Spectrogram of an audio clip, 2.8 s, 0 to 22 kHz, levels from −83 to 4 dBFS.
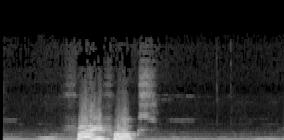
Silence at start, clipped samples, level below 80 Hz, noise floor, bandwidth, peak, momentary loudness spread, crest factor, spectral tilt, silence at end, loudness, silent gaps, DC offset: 0.05 s; under 0.1%; -52 dBFS; -36 dBFS; 15.5 kHz; 0 dBFS; 25 LU; 14 dB; -6 dB/octave; 0.05 s; -11 LUFS; none; under 0.1%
